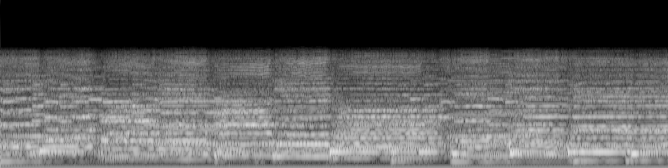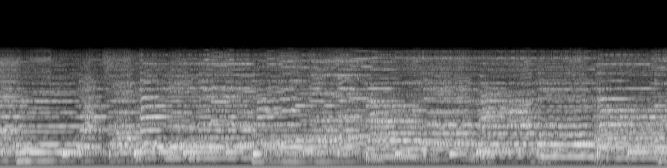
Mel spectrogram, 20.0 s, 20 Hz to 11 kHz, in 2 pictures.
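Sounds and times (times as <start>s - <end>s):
choir singing a psalm: 0.0s - 20.0s
violins: 0.0s - 20.0s.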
